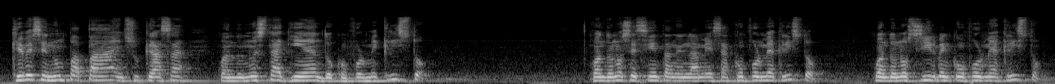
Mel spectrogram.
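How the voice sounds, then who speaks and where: A man's voice: fairly high pitch, darkish tone, a little hiss or hum. A man from Mexico preaching a sermon as pastor, earnestly quoting scripture and putting questions to the congregation. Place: church hall.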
